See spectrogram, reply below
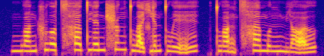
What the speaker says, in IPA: m w ɑ˧˥ ŋ ʂ w ɔ˥˩ t͡sʰ ä˥ t̪ j ɛ˥ n ʂ ɤ˥ ŋ t̪ w ä̰˨˩ ɕ j ɛ˦ n t̪ w ḛ˨˩˦ ɪ̯ | t̪ w ɑ̰˨˩ ŋ t͡sʰ ä˥ m ɤ˧˥ ŋ m j ɑ̰˨˩˦ ʊ̯

